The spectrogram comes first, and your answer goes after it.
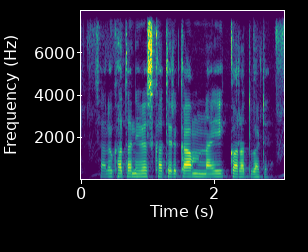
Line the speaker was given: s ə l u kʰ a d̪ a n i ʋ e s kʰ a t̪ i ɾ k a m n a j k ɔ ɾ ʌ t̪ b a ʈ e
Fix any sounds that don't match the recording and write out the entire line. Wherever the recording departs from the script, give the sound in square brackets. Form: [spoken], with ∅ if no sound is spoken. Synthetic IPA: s [a] l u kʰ a [t̪] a n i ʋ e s kʰ a t̪ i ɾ k a m n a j k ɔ ɾ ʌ t̪ b a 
